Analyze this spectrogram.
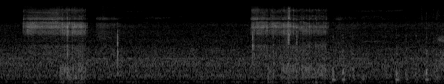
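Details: Pug snoring: two hissing, whistly breaths through the nose with faint snorty clicks, about two seconds apart.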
